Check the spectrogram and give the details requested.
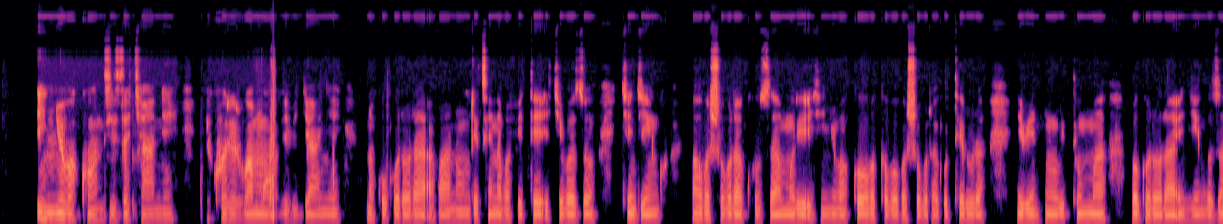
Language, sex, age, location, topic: Kinyarwanda, male, 18-24, Kigali, health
